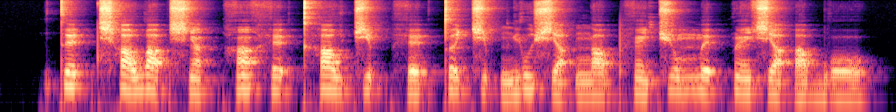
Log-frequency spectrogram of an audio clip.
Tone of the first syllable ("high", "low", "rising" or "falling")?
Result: high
